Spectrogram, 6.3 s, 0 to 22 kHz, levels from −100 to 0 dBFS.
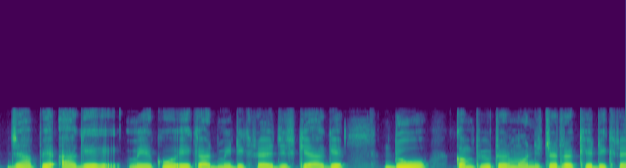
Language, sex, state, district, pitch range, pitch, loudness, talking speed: Hindi, male, Gujarat, Valsad, 130-140 Hz, 135 Hz, -17 LUFS, 180 wpm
